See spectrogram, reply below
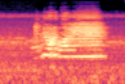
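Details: A black-capped lory talks in one drawn-out, nasal, harmonic utterance of about a second that rises slightly at the start and then holds steady, over a low background hum.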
